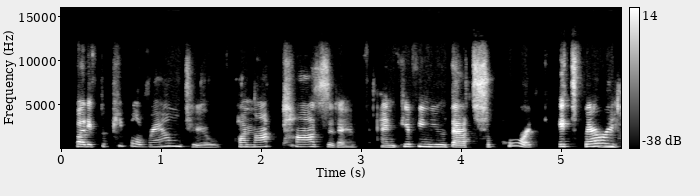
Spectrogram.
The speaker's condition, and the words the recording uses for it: Deafness. Well, you speak so well, and you're such a bright person.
